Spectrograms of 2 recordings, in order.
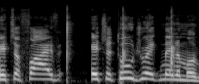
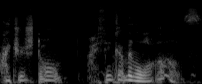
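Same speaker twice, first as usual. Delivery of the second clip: put-on laid-back drawl, quieter; 3 semitones lower, 15 dB quieter than usual. Trying out a new impression for the other speaker: Owen Wilson impression. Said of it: "that's not bad".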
